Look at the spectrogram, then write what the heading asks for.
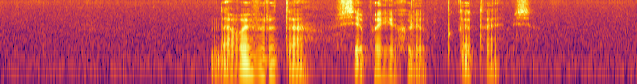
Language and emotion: Russian, neutral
